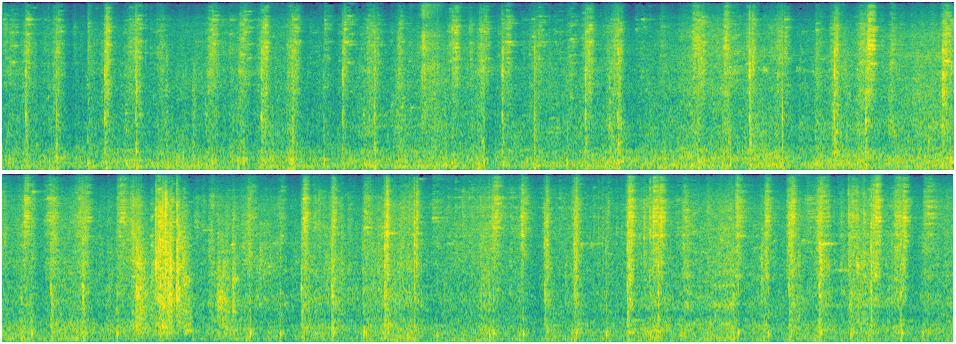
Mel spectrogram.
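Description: Freight train of tank wagons passing close by: a steady rumble of the wheels with a rapid, continuous clickety-clack over the rail joints. A little past halfway there is a brief harsher, higher-pitched stretch.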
